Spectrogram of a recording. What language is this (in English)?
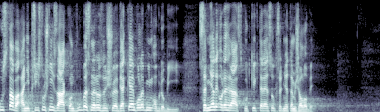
Czech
